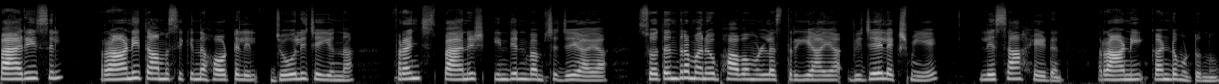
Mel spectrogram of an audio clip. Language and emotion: Malayalam, neutral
